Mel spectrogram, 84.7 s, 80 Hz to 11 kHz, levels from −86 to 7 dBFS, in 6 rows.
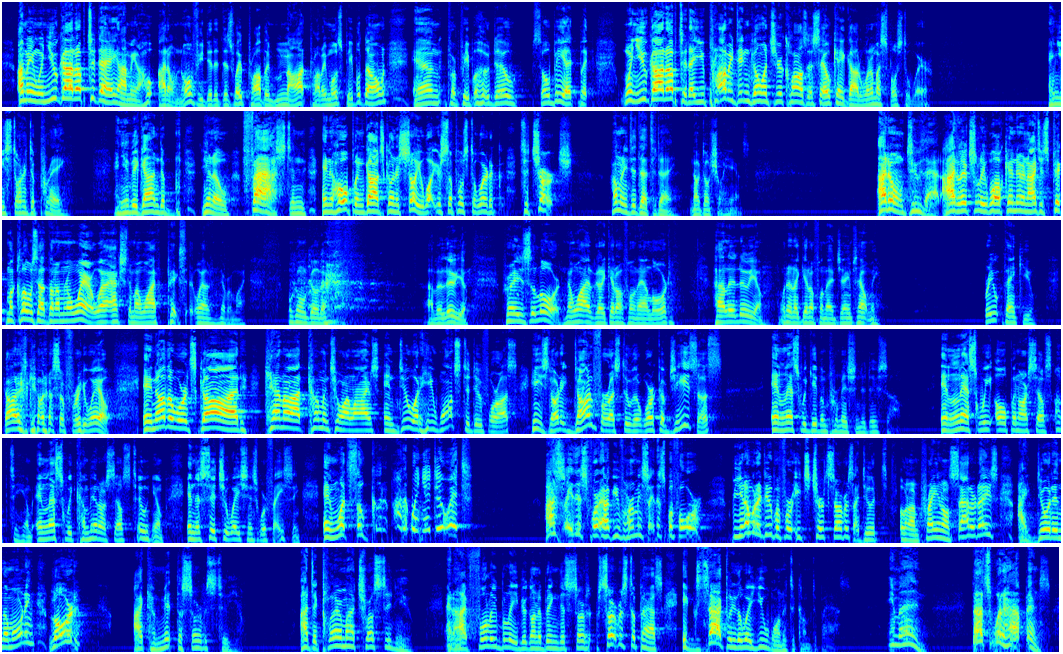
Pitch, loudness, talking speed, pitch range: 170 Hz, -29 LUFS, 215 wpm, 130-205 Hz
